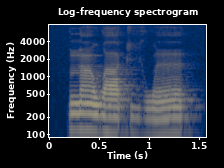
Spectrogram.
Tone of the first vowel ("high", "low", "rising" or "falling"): high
